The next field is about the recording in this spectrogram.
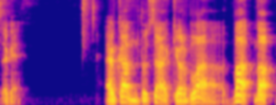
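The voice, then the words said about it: Put-on Transylvanian vampire accent. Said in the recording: “That's not at all the right accent... Transylvania, right?”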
